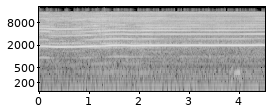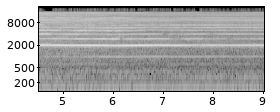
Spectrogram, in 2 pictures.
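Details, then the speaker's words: 2007 Infiniti FX, 29,000 miles, engine cover removed: loud, steady high-pitched whistle over the running engine holding pitch; mechanic suspects a vacuum leak, to be checked with codes and fuel trims. "I hear it it sounds like a vacuum leak from experience but I always like to see what the computer is doing"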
